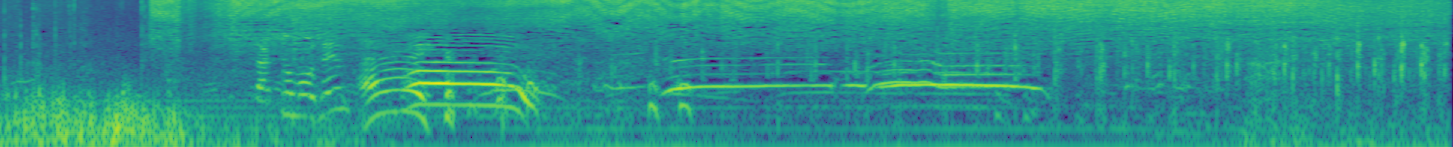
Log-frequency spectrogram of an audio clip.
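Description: Champagne sprays out with a steady hiss.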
